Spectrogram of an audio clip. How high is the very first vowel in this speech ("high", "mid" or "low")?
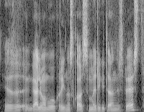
high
